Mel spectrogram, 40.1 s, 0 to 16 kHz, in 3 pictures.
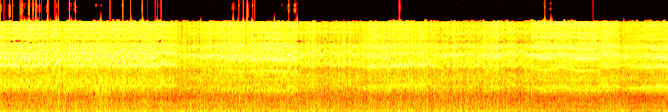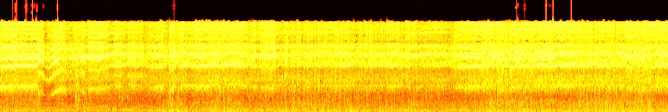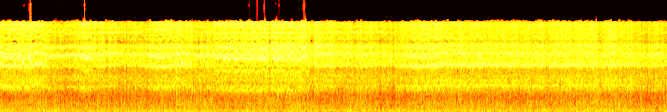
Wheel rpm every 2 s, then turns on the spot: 210, 220, 210, 220, 220, 220, 210, 180, 220, 220, 230, 220, 210, 210, 220, 220, 220, 230, 230, 230.
none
